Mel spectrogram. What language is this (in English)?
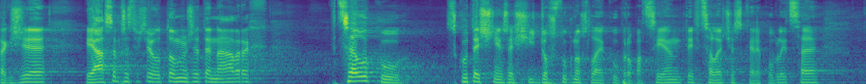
Czech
